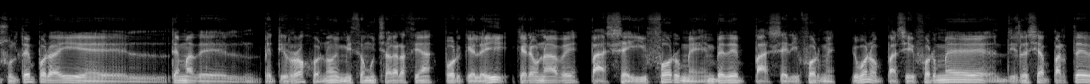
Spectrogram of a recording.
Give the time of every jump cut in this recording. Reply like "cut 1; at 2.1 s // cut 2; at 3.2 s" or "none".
none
